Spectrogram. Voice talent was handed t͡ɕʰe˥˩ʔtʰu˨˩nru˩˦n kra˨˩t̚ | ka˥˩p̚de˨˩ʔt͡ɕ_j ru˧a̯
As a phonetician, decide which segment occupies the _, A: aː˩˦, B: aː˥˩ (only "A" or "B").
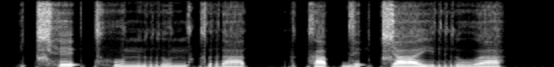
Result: B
